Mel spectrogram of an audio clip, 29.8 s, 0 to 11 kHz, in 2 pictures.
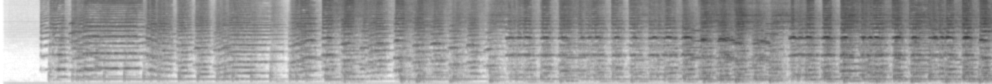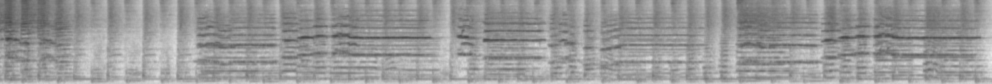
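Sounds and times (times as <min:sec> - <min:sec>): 
musical band playing at a folklore festival: 0:00.6 - 0:29.7.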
